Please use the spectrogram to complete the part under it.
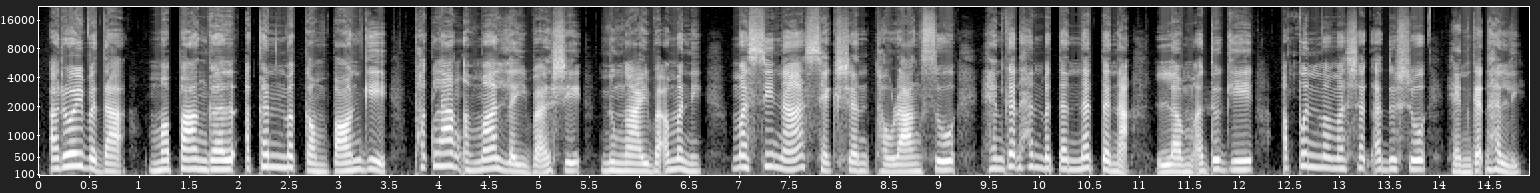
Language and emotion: Manipuri, happy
